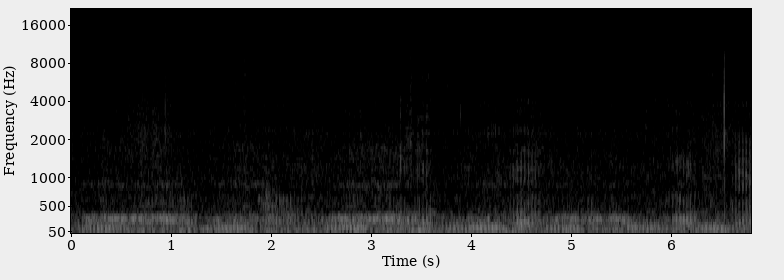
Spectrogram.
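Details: Pet Maine Coon welcoming its owner home, recorded 4 December 2019; continuous deep purring pulses in a breathing rhythm about once a second, with a few soft clicks and rustles.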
